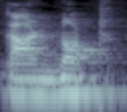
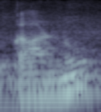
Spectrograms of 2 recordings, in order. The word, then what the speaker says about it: Carnot: বললাম এই স্পেলিংয়ের মধ্যে টি আছে, বাট ওখানে pronounce it you make sure that T is silent here, so you have to pronounce it as Carnot, not T is silent, so Carnot engine.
